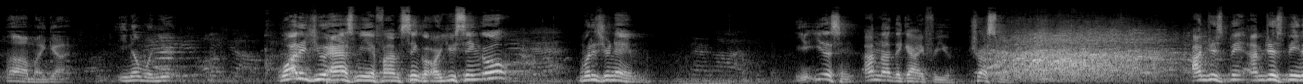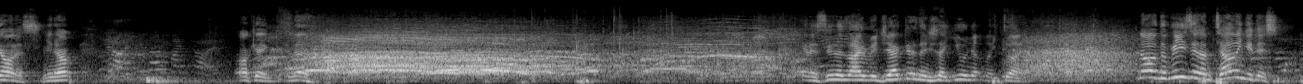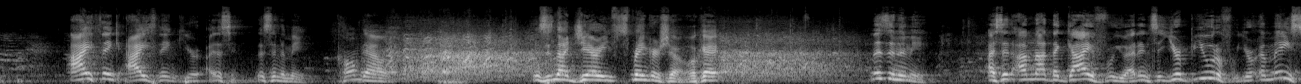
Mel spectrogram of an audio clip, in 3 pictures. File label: comedy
